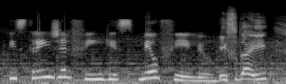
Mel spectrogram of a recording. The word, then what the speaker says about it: Things: Things, Errou! Things.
